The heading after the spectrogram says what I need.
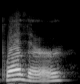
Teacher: we have an R blend with a B bruh BR and then R vocal on the end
